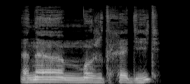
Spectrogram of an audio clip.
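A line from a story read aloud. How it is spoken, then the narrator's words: Cautious undertone question. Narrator (Russian): осторожно поинтересовался Гамбл вполголоса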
